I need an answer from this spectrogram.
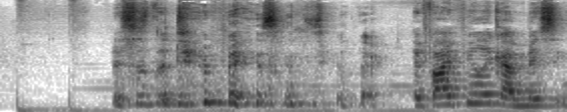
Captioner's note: laughs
